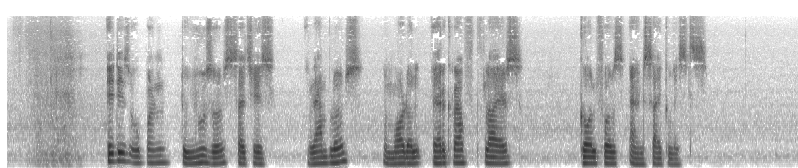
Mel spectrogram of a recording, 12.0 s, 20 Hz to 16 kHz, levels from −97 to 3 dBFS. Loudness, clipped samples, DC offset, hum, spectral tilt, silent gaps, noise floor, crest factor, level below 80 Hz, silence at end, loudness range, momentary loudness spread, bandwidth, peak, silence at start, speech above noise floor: -24 LUFS; under 0.1%; under 0.1%; none; -5 dB/octave; none; -56 dBFS; 20 dB; -66 dBFS; 1.4 s; 2 LU; 14 LU; 11.5 kHz; -6 dBFS; 0.25 s; 33 dB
